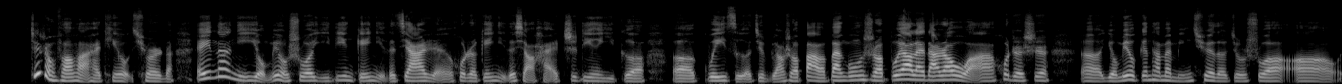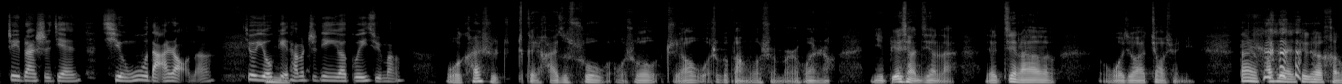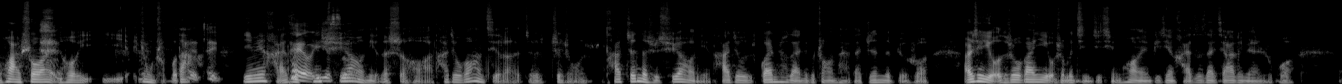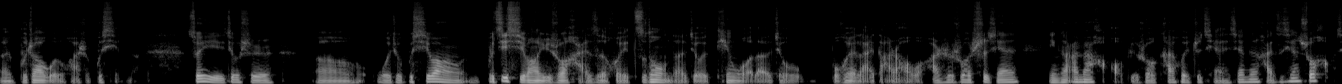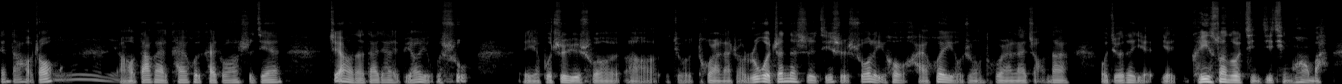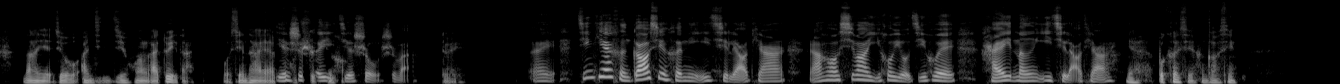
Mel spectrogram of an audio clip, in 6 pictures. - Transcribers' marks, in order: laugh; laughing while speaking: "这太有意思了"; other background noise
- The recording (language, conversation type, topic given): Chinese, podcast, 居家办公时，你如何划分工作和生活的界限？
